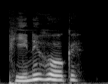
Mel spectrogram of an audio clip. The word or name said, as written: pindehugge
